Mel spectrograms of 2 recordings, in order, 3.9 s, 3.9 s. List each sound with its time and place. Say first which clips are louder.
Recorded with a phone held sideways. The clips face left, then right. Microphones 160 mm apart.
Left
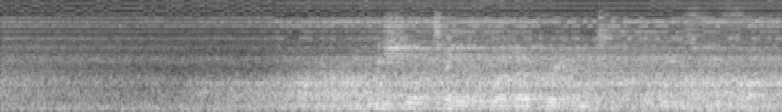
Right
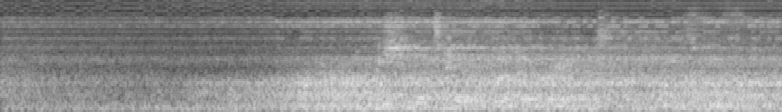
1.8 s a man speaking: left 5 dB; 55° left (ahead or behind), 2.5 m; by 3.8 s 80° left, 2.5 m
